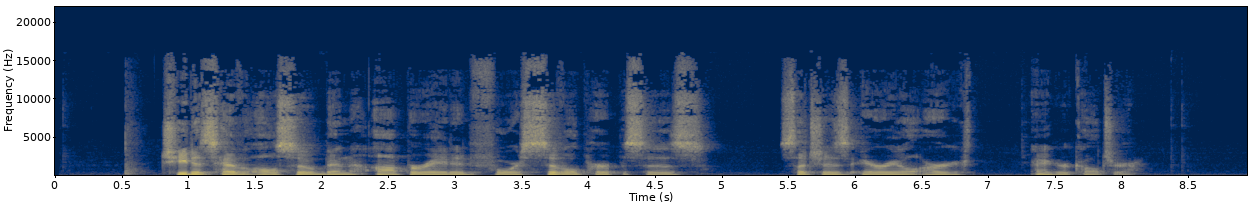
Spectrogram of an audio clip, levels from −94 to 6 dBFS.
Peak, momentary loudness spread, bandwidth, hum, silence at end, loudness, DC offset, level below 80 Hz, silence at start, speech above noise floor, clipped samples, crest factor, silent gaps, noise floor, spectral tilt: -6 dBFS; 14 LU; 16 kHz; none; 0.85 s; -25 LUFS; under 0.1%; -60 dBFS; 0.5 s; 45 dB; under 0.1%; 22 dB; none; -70 dBFS; -4.5 dB/octave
